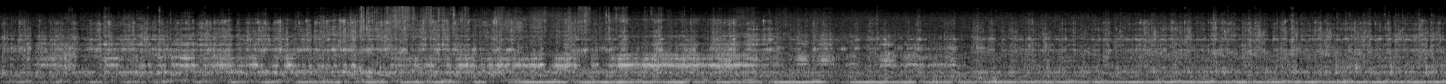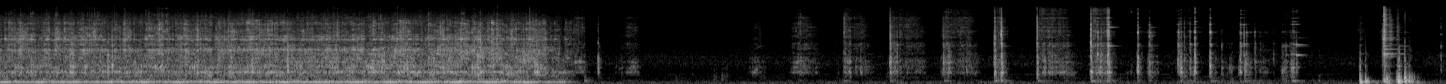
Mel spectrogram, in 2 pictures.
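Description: Meat grinder running steadily with a constant hum while it grinds wafer cookies and pushes out strands, then switching off abruptly about two-thirds of the way in. A series of sharp metallic clicks and knocks follows as the grinder head is handled.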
